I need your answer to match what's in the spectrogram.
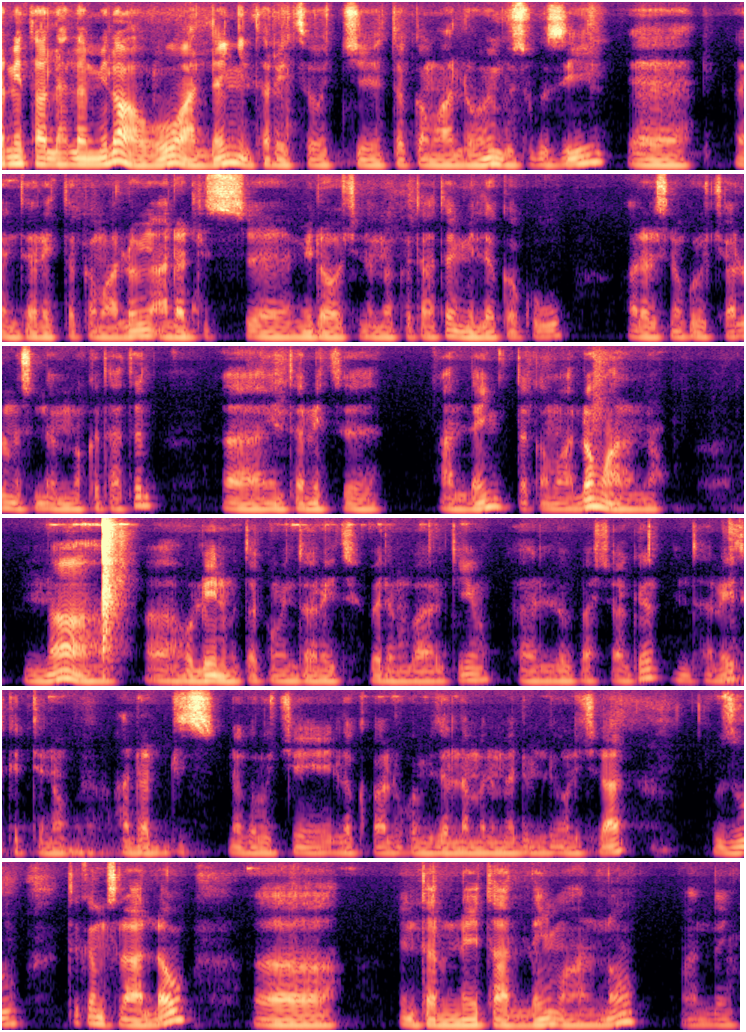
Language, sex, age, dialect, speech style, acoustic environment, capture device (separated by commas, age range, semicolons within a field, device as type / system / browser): Amharic, male, 25-34, Ethiopia - Addis Ababa, happy, people talking, mobile / Linux / Chrome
